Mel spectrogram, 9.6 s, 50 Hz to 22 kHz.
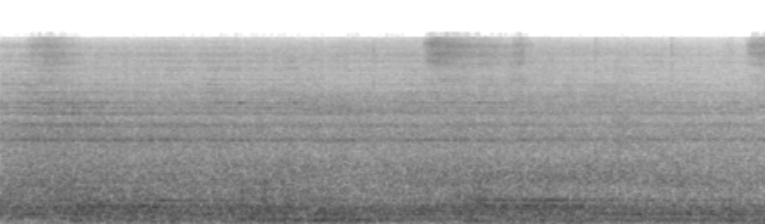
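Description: Class 390 train pulling into Stockport station on the West Coast Main Line from Manchester Piccadilly, a loud steady rumble of wheels and traction with faint squeals throughout, close by and without speech.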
